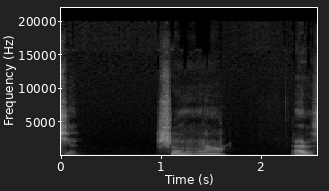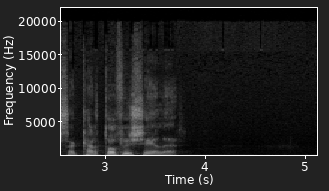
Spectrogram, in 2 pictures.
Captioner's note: german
